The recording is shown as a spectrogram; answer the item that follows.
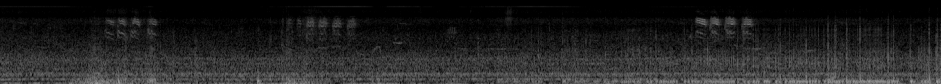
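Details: Honeybee swarm arriving at a bait-hive swarm trap on 19 May, the second swarm caught, filing straight into the box. A steady droning hum with layered tones, short high bird chirps near one, three and seven seconds, and low wind rumble throughout.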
